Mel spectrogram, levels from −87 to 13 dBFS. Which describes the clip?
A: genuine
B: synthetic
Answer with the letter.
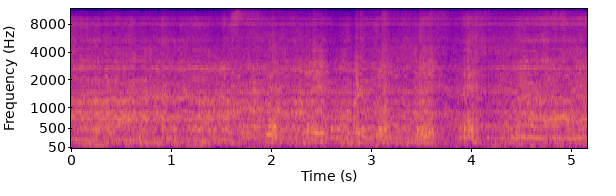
B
